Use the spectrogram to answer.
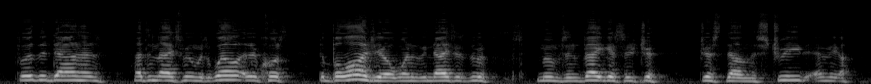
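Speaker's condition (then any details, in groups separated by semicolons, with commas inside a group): Cerebral palsy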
